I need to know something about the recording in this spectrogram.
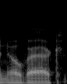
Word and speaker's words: Nowak: I guess usually that last name wouldn't the W be pronounced a V, and it's because it's like Germanic or Eastern European or something. And it would have gotten changed to Novak.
